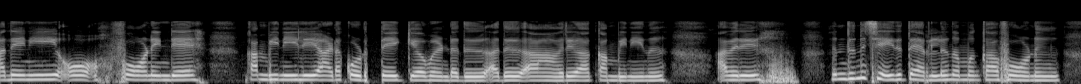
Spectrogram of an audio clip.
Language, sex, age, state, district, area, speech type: Malayalam, female, 30-45, Kerala, Kasaragod, rural, spontaneous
